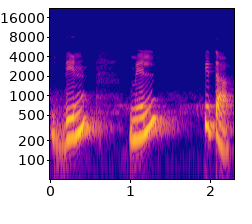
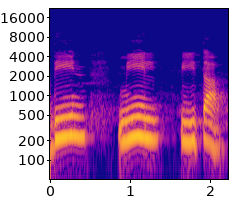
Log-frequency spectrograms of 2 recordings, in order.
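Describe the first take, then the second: First: Short, light i in "दिन", "मिल", "पिता". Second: "दिन", "मिल", "पीता" with the i stretched long; wrongly long i. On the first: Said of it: "क्या पढ़ रहे हैं हम?". ("दिन, मिल, पिता" में छोटी इ) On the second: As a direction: draw out the i as in दीन, मील, पीता. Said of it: "इसको हम ऐसा नहीं पढ़ रहे हैं". ("दिन, मिल, पीता" में ई खींचकर) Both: Shown as a demonstration.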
